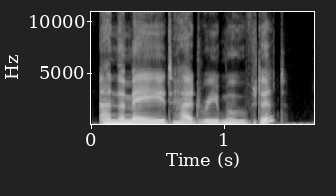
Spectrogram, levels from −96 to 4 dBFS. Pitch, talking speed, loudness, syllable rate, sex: 190 Hz, 215 wpm, -16 LUFS, 5.7 syllables/s, female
